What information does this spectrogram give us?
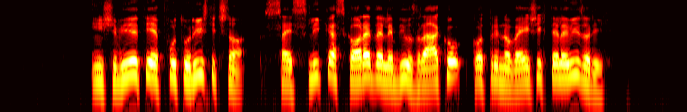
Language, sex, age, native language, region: Slovenian, male, 30-49, Slovenian, Central Slovenia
